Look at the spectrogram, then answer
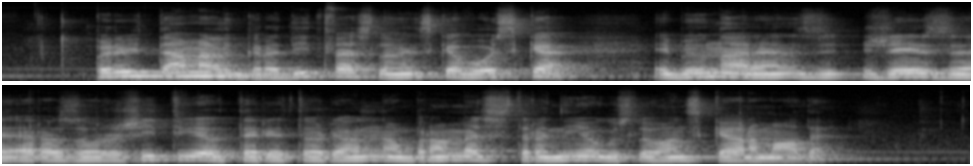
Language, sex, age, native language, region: Slovenian, male, 18-29, Slovenian, Drava region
